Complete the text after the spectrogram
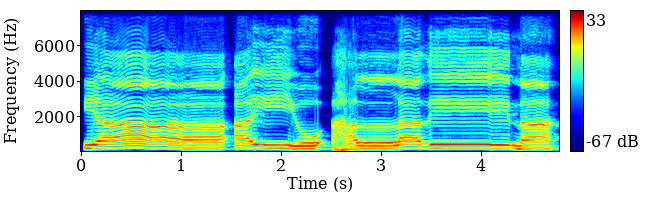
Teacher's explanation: এই হাগুলো উচ্চারণ করার সময় গলার মাঝখান থেকে আওয়াজ করে পড়তে হবে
